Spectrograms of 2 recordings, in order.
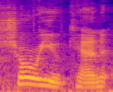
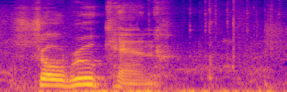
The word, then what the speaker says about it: Shoryuken: said right it's because it's not sure you can it's shoru ken and ken here says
